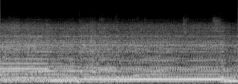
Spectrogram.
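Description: Electric guitar played through a homemade effects board, held notes ringing steadily with a change of note about a second in.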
